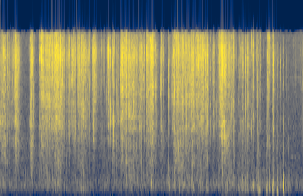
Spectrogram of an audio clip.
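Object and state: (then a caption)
Polystyrene bead play foam being squeezed. A large lump of blue play foam made of polystyrene microbeads is held up and squeezed and kneaded with the fingertips. It gives off a continuous, crunchy, bright crackle of popping beads, with sharper snaps rising out of the dense texture.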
